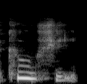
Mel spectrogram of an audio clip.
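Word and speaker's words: Cù-sìth: you like being like being killed by the Kushi is how you pronounce it or the green dog of the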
